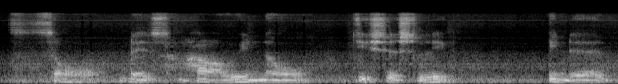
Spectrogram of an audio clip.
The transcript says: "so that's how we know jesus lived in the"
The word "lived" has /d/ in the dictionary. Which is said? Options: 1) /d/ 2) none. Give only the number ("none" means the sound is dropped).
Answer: 2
